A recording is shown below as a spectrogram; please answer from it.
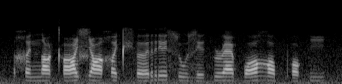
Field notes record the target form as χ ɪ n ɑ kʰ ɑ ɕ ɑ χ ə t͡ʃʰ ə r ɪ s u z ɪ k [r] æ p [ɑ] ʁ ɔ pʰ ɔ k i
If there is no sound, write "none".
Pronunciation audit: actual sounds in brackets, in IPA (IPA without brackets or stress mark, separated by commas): ɹ, ɔ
